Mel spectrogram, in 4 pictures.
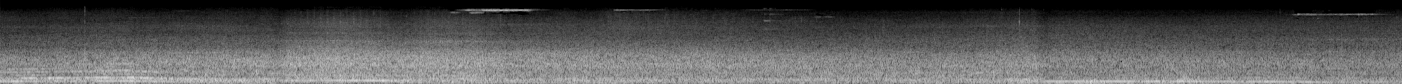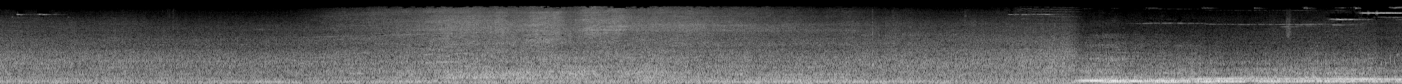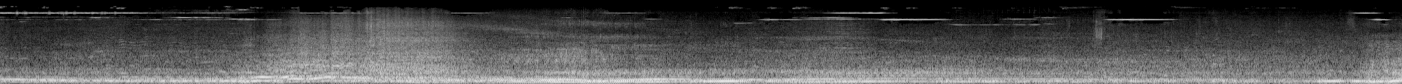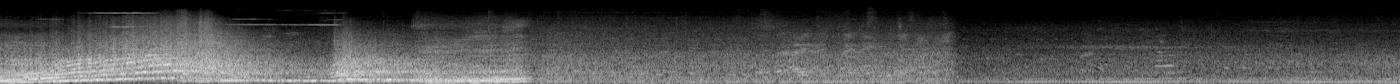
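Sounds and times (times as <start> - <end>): road noise: 0.0 - 56.0
car engine revving: 16.4 - 23.6, 40.0 - 44.8
loud car engine rising in pitch: 16.7 - 23.3, 24.4 - 47.5.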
